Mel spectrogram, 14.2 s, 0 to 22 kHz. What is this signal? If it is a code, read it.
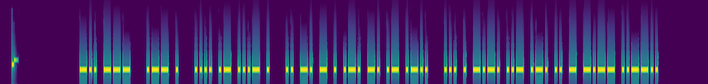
Morse code, heard as a keyed tone, about 25 wpm, 700 Hz. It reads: DO WE HAVE INTERNAL SECURITY?
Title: Sentences from Top 1400 Words 25wpm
